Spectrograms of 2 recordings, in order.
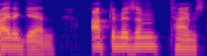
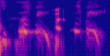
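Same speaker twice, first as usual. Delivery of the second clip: put-on very high, tiny child confession; squeaky kid voice; 16 dB quieter, much faster than usual.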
